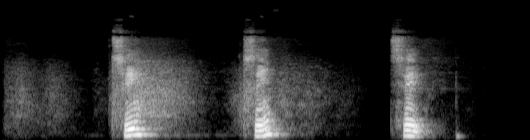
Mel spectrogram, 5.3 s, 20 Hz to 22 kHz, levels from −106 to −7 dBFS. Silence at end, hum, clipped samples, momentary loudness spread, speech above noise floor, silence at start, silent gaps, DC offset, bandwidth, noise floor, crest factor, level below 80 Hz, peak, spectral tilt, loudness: 1.05 s; none; under 0.1%; 24 LU; 60 dB; 1.15 s; 3.69-3.91 s; under 0.1%; 7.8 kHz; -76 dBFS; 20 dB; -66 dBFS; -2 dBFS; -7 dB/octave; -19 LUFS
